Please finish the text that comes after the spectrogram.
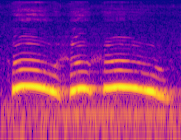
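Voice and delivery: high, loud owl calls; loud owl hoot. A narrator's reading. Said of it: "and they were shouting".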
